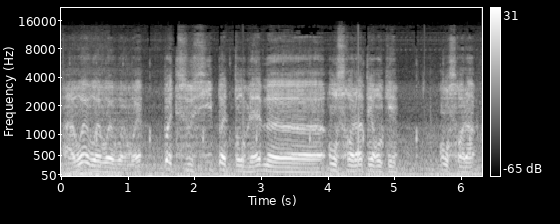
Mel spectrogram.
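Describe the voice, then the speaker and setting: A man's voice: mid-range voice, a little slow. A man chatting casually by radio from a truck cab, hesitant, colloquial and often repeating himself. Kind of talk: casual radio chat while driving. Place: inside a truck cab on the road. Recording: clear vehicle and road noise. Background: engine and traffic noise.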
